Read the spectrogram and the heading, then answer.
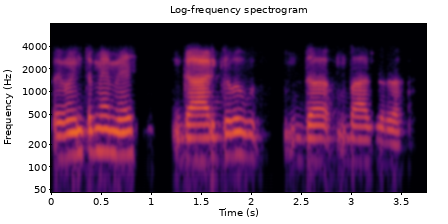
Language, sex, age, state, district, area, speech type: Kashmiri, male, 18-30, Jammu and Kashmir, Shopian, rural, conversation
